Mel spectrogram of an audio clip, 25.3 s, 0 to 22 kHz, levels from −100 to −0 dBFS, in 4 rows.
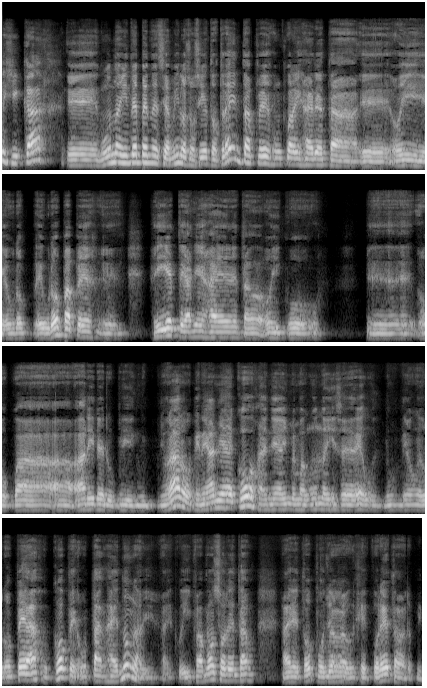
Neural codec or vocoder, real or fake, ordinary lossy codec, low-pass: vocoder, 44.1 kHz, 128 mel bands every 512 samples, BigVGAN v2; fake; AAC, 64 kbps; 14.4 kHz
